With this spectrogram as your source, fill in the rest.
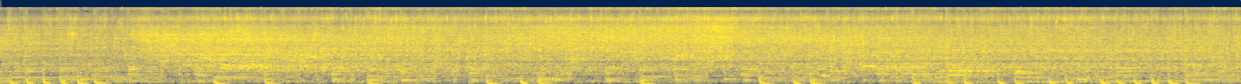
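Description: Fritter batter made with oil palm mushrooms frying in hot oil, with a loud, steady crackling sizzle and dense popping throughout, no voices.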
